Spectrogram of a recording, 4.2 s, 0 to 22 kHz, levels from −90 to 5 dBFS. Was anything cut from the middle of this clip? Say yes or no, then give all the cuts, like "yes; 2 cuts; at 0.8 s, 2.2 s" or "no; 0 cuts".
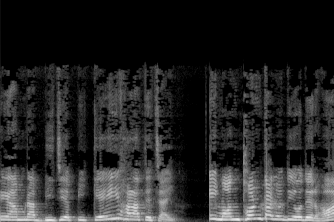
yes; 1 cut; at 2.6 s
